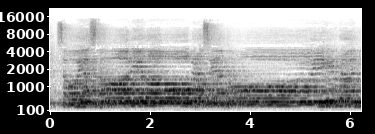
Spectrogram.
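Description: Orthodox women's monastic choir singing unaccompanied in several-part harmony. A brief breath-pause at the very start is followed by a new sustained phrase.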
